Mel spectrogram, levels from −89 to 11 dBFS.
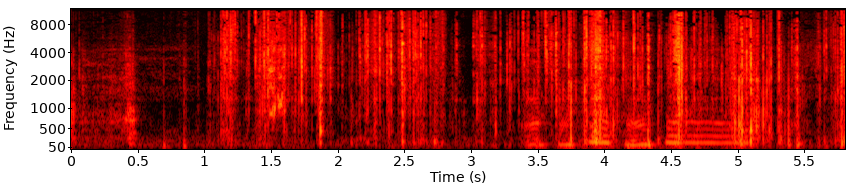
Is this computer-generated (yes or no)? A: no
